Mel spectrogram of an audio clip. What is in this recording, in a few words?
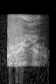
ouch, french; csco; csgo; bot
